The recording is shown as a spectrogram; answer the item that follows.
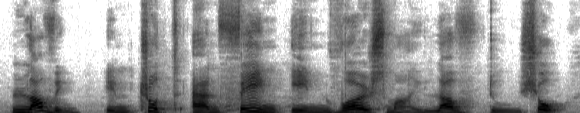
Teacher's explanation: The main word in the root part of the word loving is love, so we are giving accent on love.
